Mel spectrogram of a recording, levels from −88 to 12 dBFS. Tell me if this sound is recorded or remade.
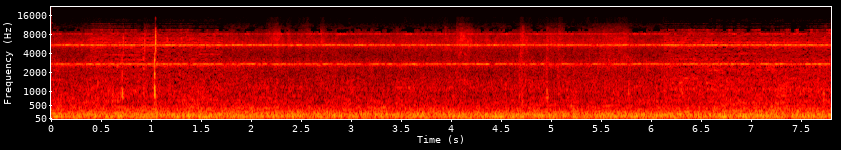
recorded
